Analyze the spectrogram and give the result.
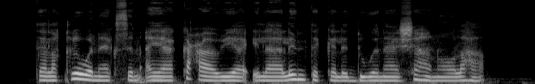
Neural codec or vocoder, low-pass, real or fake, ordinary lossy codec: none; none; real; none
